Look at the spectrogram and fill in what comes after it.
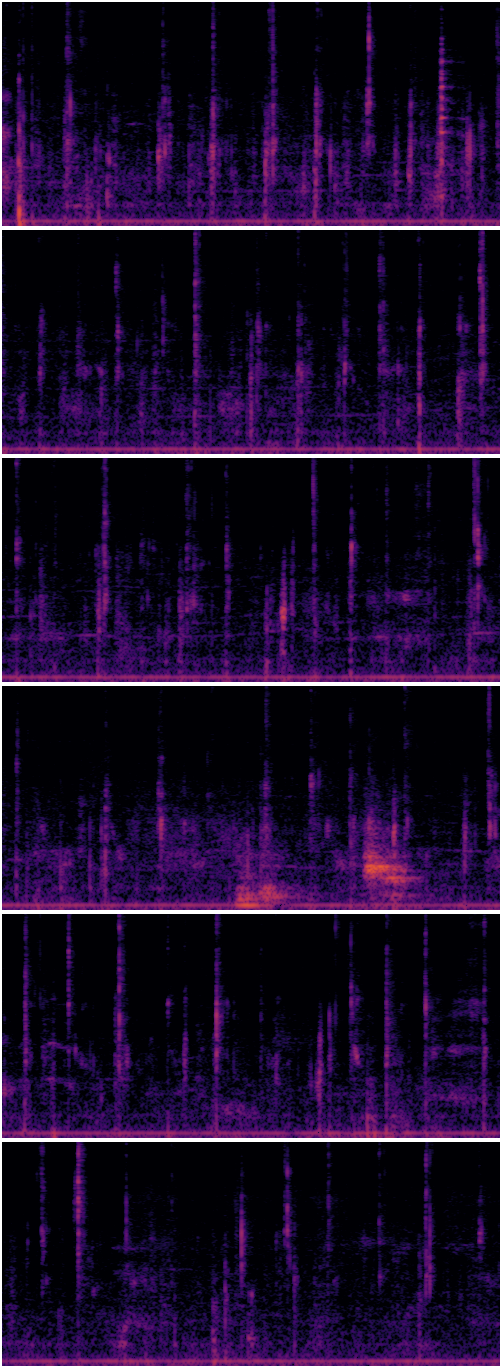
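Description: Close-miked chewing of rice and small fish: soft wet clicks and smacks from the mouth, scattered and irregular, with a short louder mouth sound a little past halfway. A faint steady electrical hum sits underneath.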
